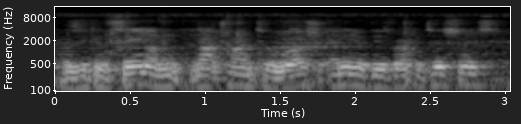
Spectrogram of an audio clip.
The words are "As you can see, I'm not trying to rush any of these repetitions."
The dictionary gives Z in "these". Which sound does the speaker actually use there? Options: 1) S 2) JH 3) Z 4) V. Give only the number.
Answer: 3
